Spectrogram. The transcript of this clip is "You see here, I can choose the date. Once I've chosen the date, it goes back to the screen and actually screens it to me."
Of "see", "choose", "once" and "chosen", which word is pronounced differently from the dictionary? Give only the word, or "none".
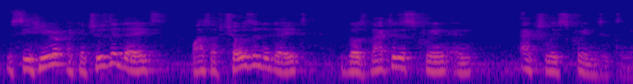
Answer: once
